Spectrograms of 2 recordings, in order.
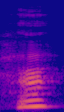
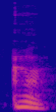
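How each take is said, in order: First: The vowel begins with a breathy h sound. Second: The vowel begins directly, with no h sound. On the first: "rough breathing on it, in which case you pronounce it ha" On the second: "smooth breathing on it, in which case you pronounce it a"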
